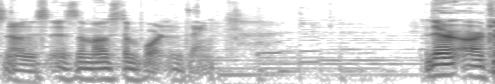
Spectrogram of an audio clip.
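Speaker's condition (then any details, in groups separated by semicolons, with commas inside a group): Spastic diplegia cerebral palsy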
